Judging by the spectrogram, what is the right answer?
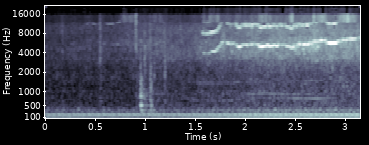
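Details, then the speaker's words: BMW E85 Z4 Roadster, stock unmodified engine, running after new fuel pump and initial misfire cleared: steady, even idle hum with consistent low beat, no stumble or knock; normal idle. "She's running pretty good though, chat. Does it have a built modified motor? No. No, it doesn't. She's She's kind of stuck right now, but she's You can hear her purring now."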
